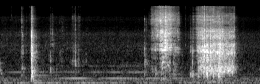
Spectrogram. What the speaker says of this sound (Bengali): এবার আমি তালটা চেঁচে নেব।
